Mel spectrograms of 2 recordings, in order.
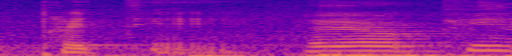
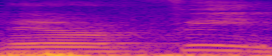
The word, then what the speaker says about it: hair pin: Hair pin 할 때도 hair fin 하면 머리 지느러미다야. 아 그래요?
